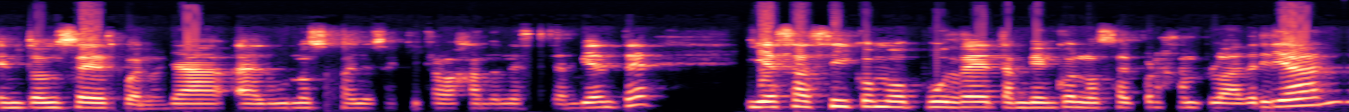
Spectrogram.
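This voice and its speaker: A woman speaks at a fairly low pitch with ordinary pitch variation. Her pace is moderate. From Mexico. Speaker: migration NGO manager. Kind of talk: conference talk. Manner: hesitant, many fillers.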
